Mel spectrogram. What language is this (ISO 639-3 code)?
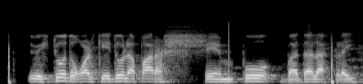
pus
